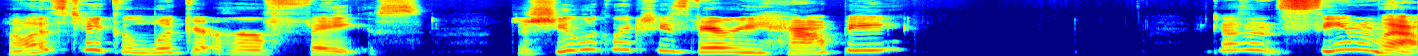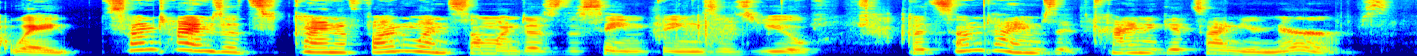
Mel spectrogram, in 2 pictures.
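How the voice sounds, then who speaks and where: A woman reads a children's story aloud in a high, bright voice. She takes her time and moves her pitch around expressively, pausing to explain things to young listeners. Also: very animated. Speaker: storybook reader.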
